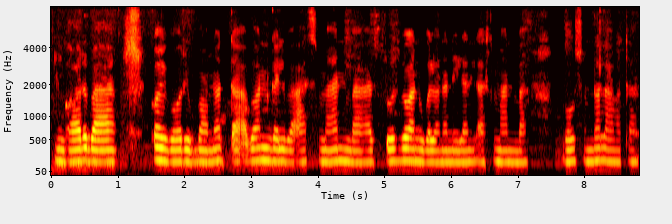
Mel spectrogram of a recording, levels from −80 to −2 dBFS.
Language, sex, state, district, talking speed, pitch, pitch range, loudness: Bhojpuri, female, Uttar Pradesh, Deoria, 145 wpm, 165 Hz, 160-170 Hz, -30 LUFS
